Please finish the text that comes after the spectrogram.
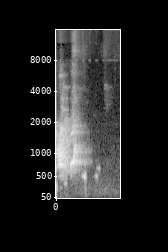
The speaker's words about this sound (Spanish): Ya va, que el perro me distrae.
